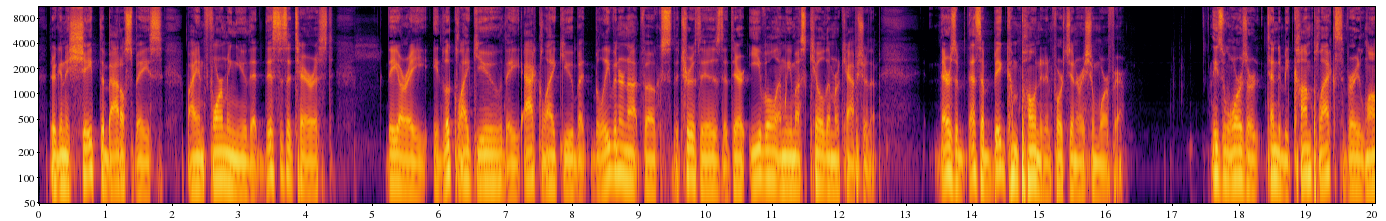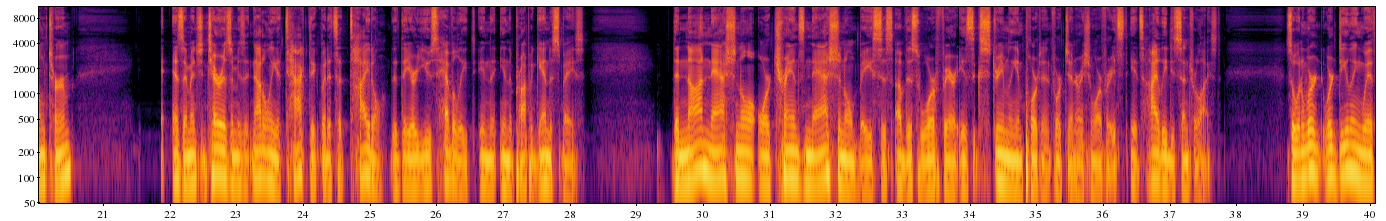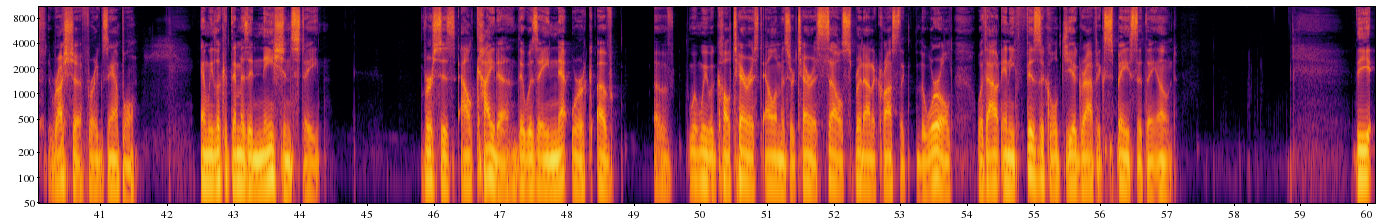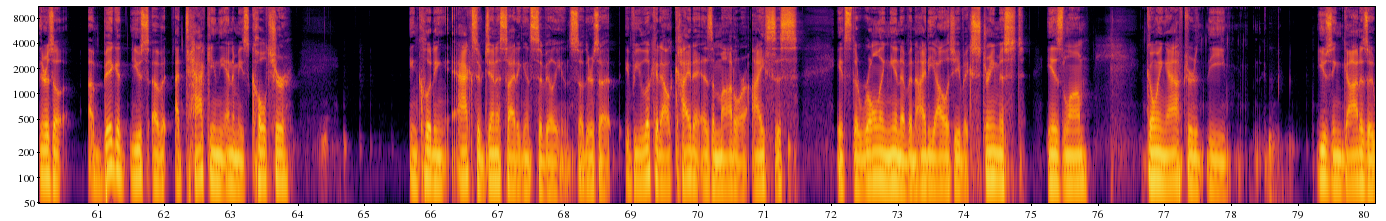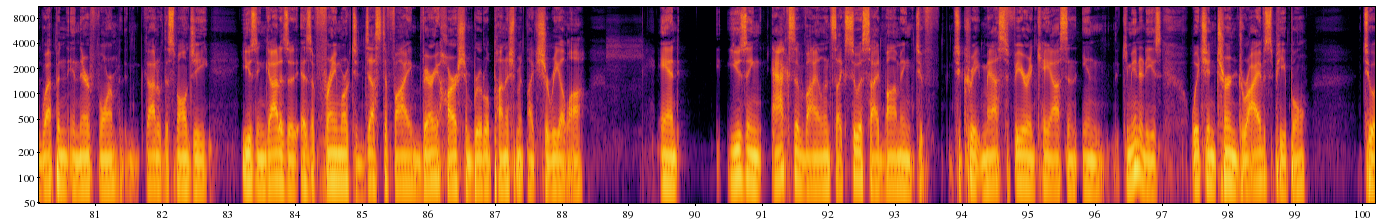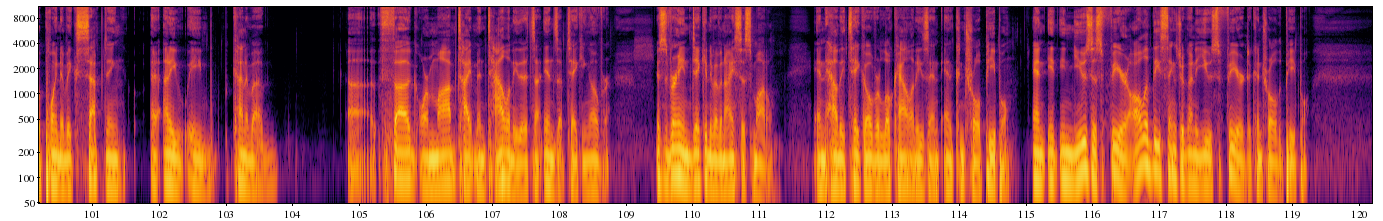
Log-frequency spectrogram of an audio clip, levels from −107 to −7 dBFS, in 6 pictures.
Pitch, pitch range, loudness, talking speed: 90 Hz, 85-100 Hz, -24 LUFS, 155 wpm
